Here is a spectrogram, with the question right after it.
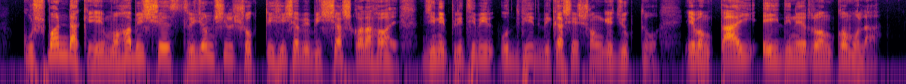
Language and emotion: Bengali, neutral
